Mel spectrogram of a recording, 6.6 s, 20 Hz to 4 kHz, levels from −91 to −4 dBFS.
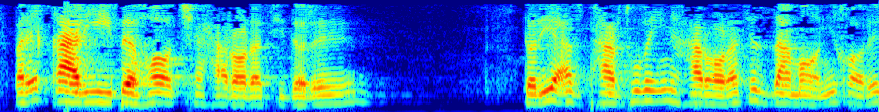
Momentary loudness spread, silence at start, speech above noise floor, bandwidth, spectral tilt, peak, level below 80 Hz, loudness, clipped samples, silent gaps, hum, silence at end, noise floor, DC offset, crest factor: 12 LU; 0.1 s; 51 dB; 4 kHz; -9 dB/octave; 0 dBFS; -76 dBFS; -21 LUFS; under 0.1%; none; none; 0 s; -72 dBFS; under 0.1%; 22 dB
